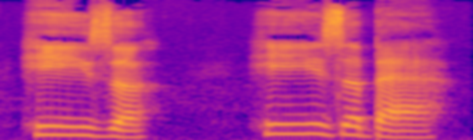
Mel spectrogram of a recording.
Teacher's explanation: when I say ah I don't say he's aa bear I make it a schwa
